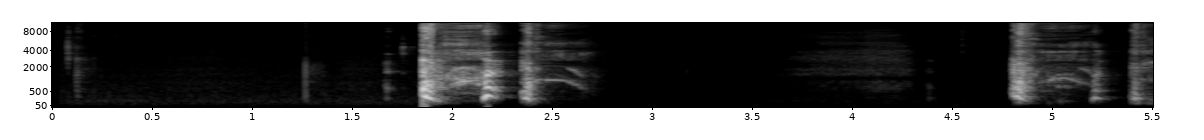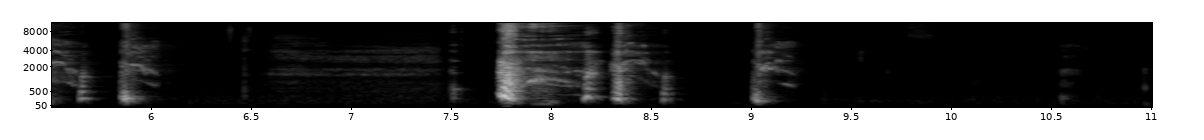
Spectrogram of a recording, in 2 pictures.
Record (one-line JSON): {"three_cough_length": "11.0 s", "three_cough_amplitude": 32768, "three_cough_signal_mean_std_ratio": 0.19, "survey_phase": "beta (2021-08-13 to 2022-03-07)", "age": "45-64", "gender": "Male", "wearing_mask": "No", "symptom_none": true, "smoker_status": "Never smoked", "respiratory_condition_asthma": false, "respiratory_condition_other": false, "recruitment_source": "REACT", "submission_delay": "0 days", "covid_test_result": "Negative", "covid_test_method": "RT-qPCR"}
